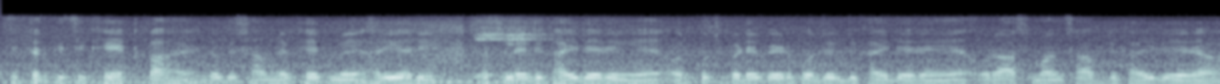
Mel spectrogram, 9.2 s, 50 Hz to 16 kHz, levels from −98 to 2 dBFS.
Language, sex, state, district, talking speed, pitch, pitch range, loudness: Hindi, male, Maharashtra, Nagpur, 210 wpm, 115 Hz, 115-120 Hz, -17 LUFS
